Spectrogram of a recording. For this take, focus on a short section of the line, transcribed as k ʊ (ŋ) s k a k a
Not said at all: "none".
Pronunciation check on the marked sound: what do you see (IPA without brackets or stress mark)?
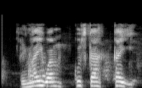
none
